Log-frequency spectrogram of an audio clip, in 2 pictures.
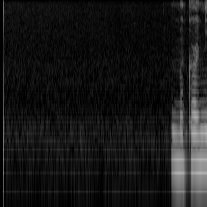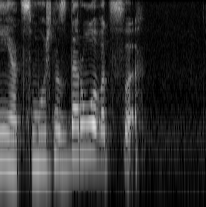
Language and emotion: Russian, positive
